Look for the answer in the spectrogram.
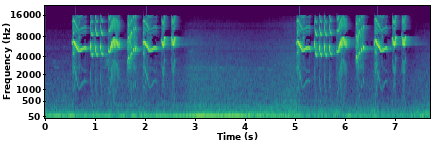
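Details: Orange-headed thrush song intended to make silent caged birds join in: two dense phrases of high twisting whistles and chirps, separated by a quiet gap of about two seconds.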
